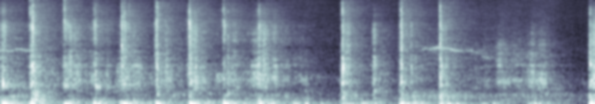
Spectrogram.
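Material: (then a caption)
Plastic. Long blue nails type quickly on a slim black plastic computer keyboard, producing a rapid run of sharp, separate clicks. Each tap has a bright top and a low thump underneath, and dies away almost instantly, with brief gaps between bursts.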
